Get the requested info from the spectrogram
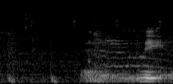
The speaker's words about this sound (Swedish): Eh, hej katten.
